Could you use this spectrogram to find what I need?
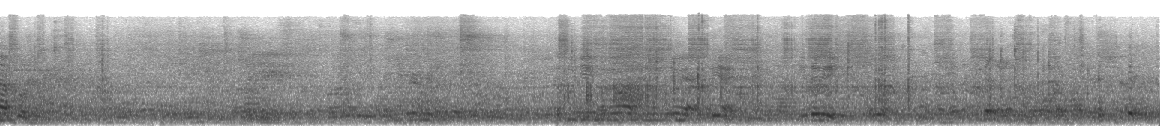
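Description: Men's voices murmur and call out in an echoing hall.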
